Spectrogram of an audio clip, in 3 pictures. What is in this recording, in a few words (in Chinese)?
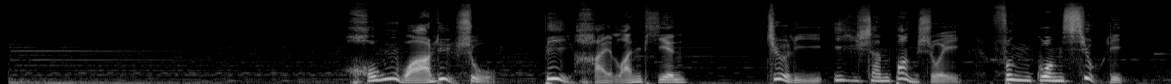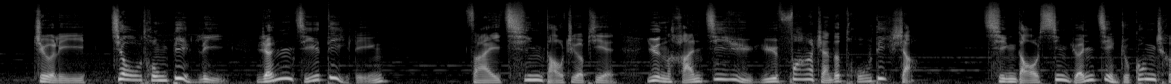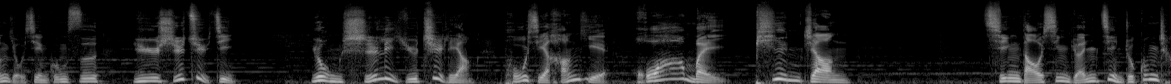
企业宣传片解说 大气浑厚; 青岛兴源建筑有限公司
